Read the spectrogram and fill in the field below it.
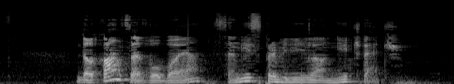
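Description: Speech, with codec damage throughout. The treble sounds synthetic rather than natural. Sibilants come out gritty and metallic. This is likely HE-AAC compression at a very low bitrate, something like 12 kbps. The codec keeps only the lower spectrum and rebuilds the top by copying lower bands upward. The copied harmonics do not line up across the crossover, and at this bitrate the damage is heavy. Two short skips occur, at 1.88 s and 3.02 s. Each is a small jump forward in the sound with no gap of silence. A few milliseconds of audio are simply missing there. This is likely a dropped buffer (overrun). The program fell behind, the hardware overwrote samples it had not collected, and the audio on either side was joined directly.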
